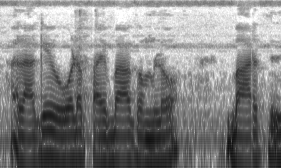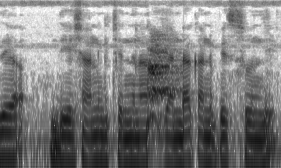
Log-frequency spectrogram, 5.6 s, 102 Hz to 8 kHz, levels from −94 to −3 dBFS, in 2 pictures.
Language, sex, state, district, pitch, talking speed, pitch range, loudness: Telugu, male, Telangana, Hyderabad, 115 Hz, 95 wpm, 110-120 Hz, -17 LUFS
